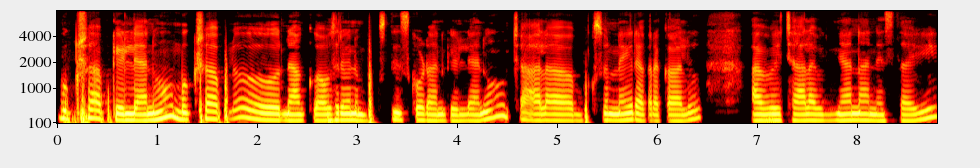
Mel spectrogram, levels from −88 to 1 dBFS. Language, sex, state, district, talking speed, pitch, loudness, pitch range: Telugu, female, Andhra Pradesh, Guntur, 125 wpm, 165 Hz, -15 LUFS, 155-185 Hz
